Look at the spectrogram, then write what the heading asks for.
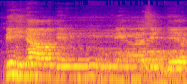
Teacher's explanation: Jadi tanwinnya ini menghadapi mim didengungkan.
